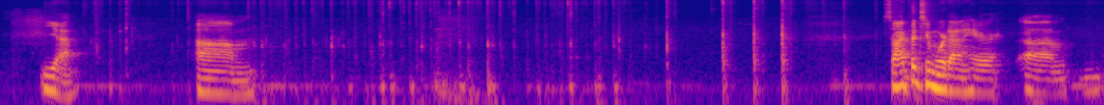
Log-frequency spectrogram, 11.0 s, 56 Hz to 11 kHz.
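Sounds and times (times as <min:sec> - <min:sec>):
computer keyboard typing: 0:00.8 - 0:08.9.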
